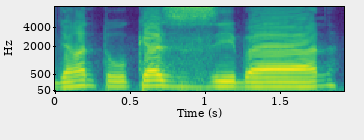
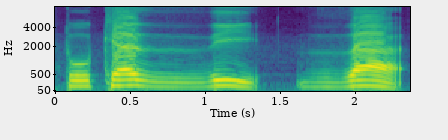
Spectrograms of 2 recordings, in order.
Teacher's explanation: Dzi tipis dalnya tu tidak ada desis tukadziban. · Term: zal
